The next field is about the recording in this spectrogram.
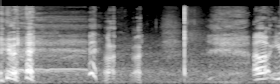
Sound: both laughing; hands clapping

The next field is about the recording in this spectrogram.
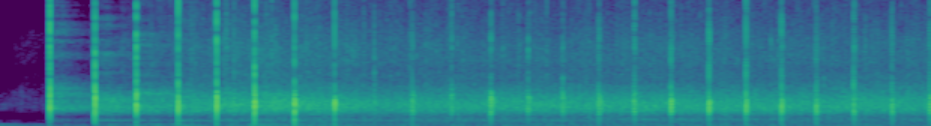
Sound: applause

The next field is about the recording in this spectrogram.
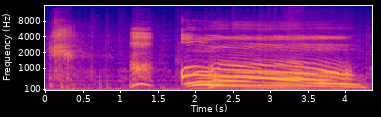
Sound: oohs

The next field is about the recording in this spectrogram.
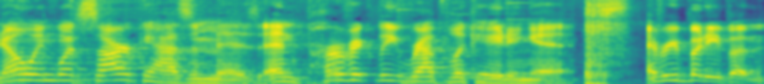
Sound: blows raspberry

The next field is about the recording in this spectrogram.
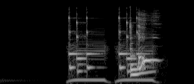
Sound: phone chiming

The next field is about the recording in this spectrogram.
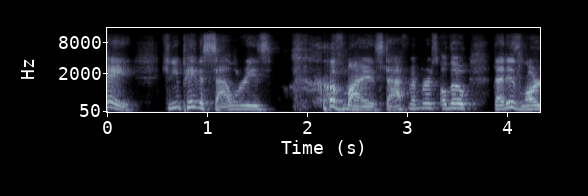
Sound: chuckles

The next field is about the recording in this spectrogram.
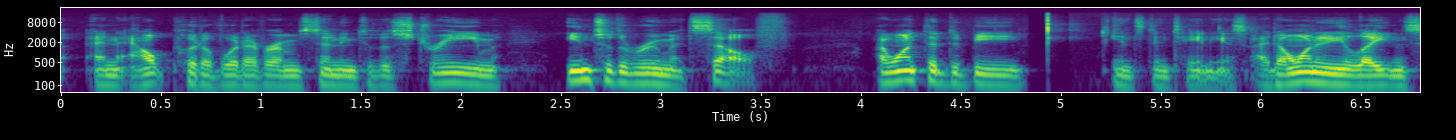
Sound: snaps fingers

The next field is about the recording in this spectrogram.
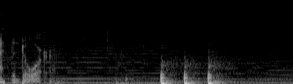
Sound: knocking

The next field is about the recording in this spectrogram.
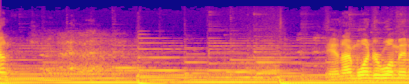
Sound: audience laughing

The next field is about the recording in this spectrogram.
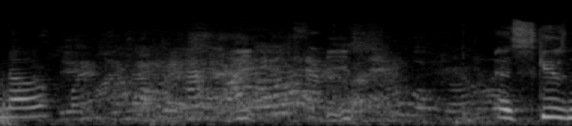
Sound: audience talking excitedly

